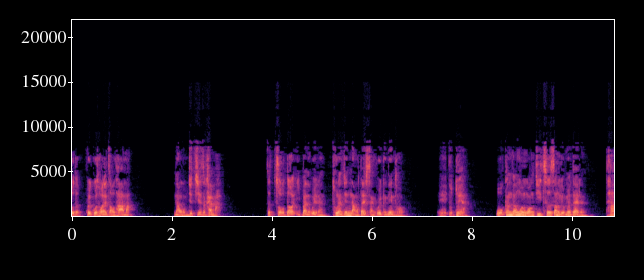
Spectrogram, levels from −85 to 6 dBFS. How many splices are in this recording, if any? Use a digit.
1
